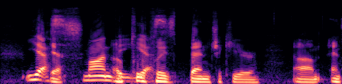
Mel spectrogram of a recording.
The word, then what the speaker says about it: Asif Mandvi: And she kind of comes into contact with David Acosta, Mike Coulter, and let me get my pronunciation, Asif Mandvi. Yes. Mandvi, who plays Ben Shakir.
